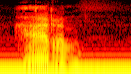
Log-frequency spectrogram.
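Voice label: "Haren", Dutch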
